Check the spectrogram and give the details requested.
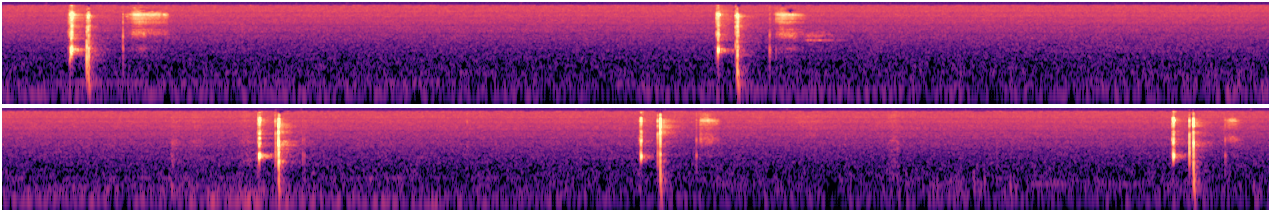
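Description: Five sharp, tiny clicking hiccups at irregular intervals over nineteen seconds in a quiet room; newborn hiccups.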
